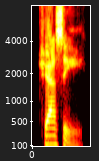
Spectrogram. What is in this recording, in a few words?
"jazzy", American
